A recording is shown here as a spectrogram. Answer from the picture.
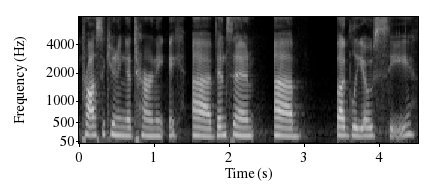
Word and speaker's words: Bugliosi: attorney uh Vincent uh bugliosi bugliosi or bugliosi bosi yeah yeah sorry that's Vince the bug well because it's spelled like bug but it's booly o bo um so Manson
